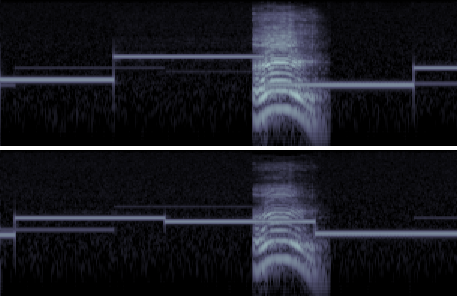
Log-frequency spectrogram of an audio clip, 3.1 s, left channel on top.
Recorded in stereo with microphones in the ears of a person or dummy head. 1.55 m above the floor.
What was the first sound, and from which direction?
A shout, 85° left.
